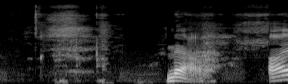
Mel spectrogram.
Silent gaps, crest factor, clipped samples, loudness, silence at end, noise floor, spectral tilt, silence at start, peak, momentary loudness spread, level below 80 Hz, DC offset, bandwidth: none; 18 dB; under 0.1%; -23 LUFS; 0 s; -49 dBFS; -4 dB/octave; 0.35 s; -4 dBFS; 18 LU; -58 dBFS; under 0.1%; 17 kHz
